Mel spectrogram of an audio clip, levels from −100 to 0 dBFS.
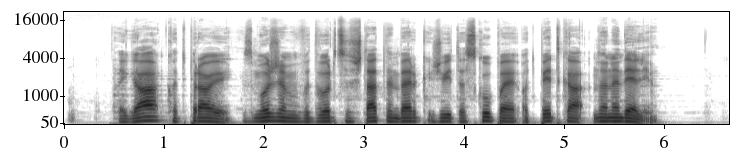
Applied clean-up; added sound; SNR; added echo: neural mask model DeepFilterNet 3.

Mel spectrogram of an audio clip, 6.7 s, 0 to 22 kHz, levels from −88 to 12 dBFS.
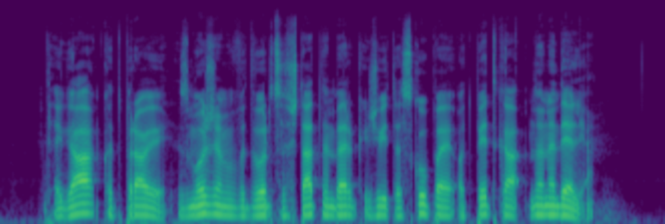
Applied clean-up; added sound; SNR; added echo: none; none; none; none.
